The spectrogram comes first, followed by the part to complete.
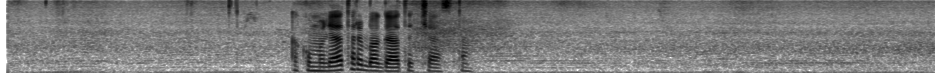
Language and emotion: Russian, neutral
